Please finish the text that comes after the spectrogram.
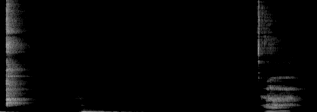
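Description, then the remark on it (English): Glasses of drinks clink together in a toast, a bright ringing tap at the start. A low thump follows, and then a second sharp clink with a brief breathy sigh after it. No one speaks. “Well, let's cheers to that. Let's cheers to this.”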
